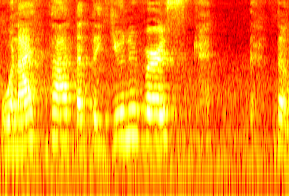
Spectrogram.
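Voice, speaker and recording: A woman with fairly even intonation, with noticeable background noise and audible room echo. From Zambia, then US. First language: Swahili. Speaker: spoken word poet. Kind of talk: poetry performance. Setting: dinner event, small space.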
